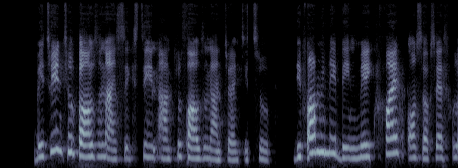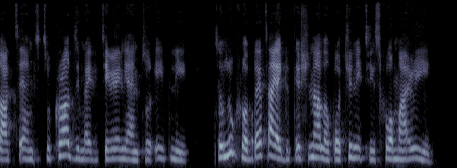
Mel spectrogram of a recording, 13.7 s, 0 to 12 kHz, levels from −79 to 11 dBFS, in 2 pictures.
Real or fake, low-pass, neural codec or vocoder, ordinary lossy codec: fake; none; codec, 24 kHz, 1.5 kbps, HILCodec; none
